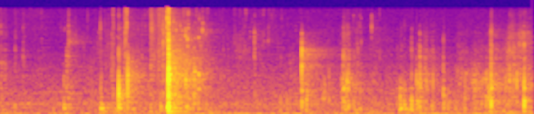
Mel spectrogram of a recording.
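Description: Quiet drinking from a plastic water bottle: a few small clicks and mouth sounds of sipping and swallowing, the loudest just over a second in.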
